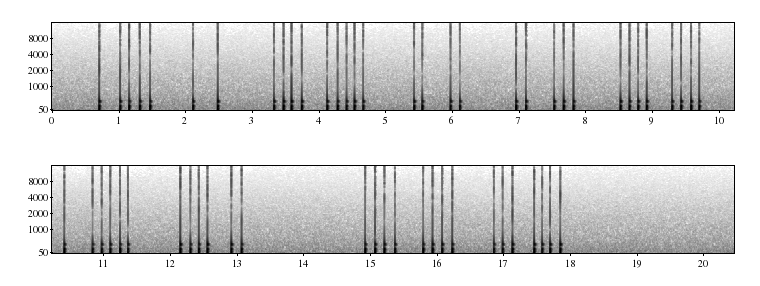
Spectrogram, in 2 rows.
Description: Tap code, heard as knocks on a wall, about 7 knocks a second. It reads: DAUGHTER TO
